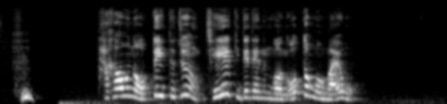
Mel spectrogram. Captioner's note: speaking foreign language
